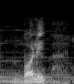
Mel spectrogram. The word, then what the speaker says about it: Bolívar: En algunos países europeos, su apellido se acentúa en la segunda sílaba, Bolívar.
